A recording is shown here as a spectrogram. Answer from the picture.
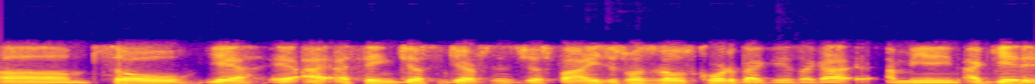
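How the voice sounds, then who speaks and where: A man with a medium pitch, talking at a very fast pace with fairly even intonation. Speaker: sports media host, former football player. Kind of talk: sports radio interview.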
